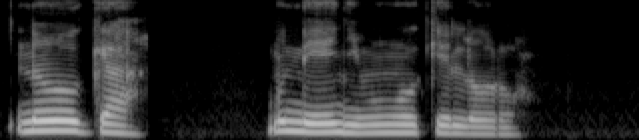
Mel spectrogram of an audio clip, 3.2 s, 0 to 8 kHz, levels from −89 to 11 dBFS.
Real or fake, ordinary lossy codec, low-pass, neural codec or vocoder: fake; none; none; codec, 16 kHz, 8 kbps, FunCodec, trained on Chinese and English, 25 frames a second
